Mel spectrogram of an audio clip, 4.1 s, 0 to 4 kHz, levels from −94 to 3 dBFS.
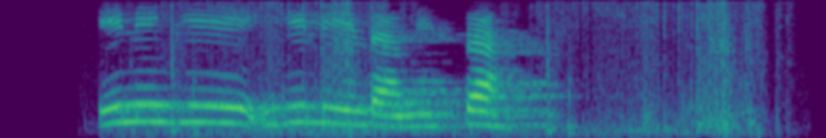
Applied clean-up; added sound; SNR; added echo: none; Scissors; 17 dB; none.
